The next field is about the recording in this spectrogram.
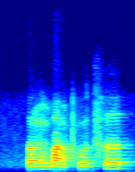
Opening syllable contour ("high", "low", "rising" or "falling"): rising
